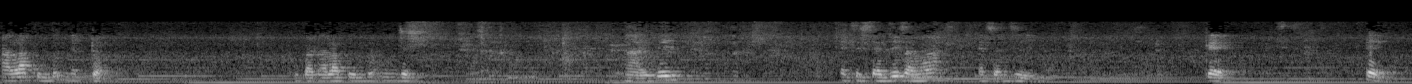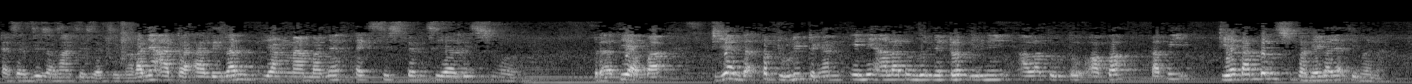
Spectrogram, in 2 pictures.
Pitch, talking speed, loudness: 170 Hz, 95 wpm, -21 LUFS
